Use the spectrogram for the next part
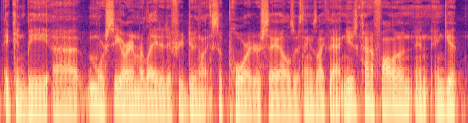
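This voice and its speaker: A man's voice: fairly low pitch, fairly even intonation, quick pace, gravelly, mellow. A man co-hosting a podcast, explaining things in casual chat with frequent restarts. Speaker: podcast co-host.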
